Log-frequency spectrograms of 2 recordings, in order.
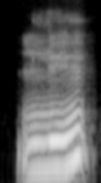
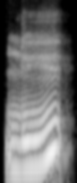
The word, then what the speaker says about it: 驴: That's our pronunciation vowel as U, like in this case is a 驴 with a tone, right? So it's a 驴.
